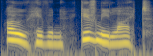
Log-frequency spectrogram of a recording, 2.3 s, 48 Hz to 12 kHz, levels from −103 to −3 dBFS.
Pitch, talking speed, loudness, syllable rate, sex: 190 Hz, 130 wpm, -15 LUFS, 3.2 syllables/s, female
